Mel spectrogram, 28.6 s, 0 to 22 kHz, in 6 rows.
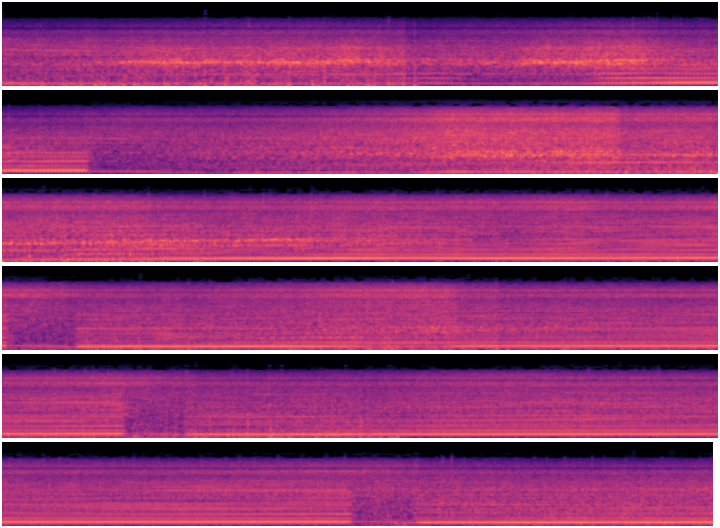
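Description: Peugeot 306 GTi-6's 2.0-litre four-cylinder engine under hard acceleration on track: a lift-off and downshift blip about five seconds in, then the revs climb with quick upshifts, each a brief dip in sound and pitch, about fourteen, twenty and twenty-six seconds in.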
